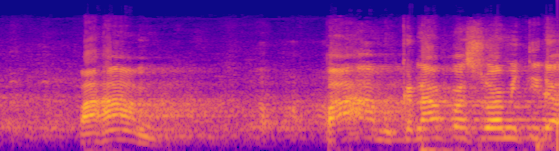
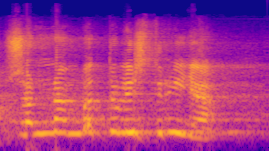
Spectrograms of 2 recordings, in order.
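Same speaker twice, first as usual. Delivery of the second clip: emphatic, laughing; 10 semitones higher than usual. Shown as a demonstration. Preacher repeats the wife's joy with laughing emphasis. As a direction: play up how thrilled the wife is.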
